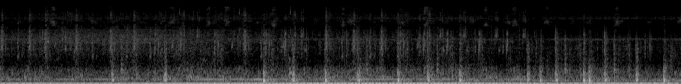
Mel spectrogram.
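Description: Footsteps splash steadily through shallow water.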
